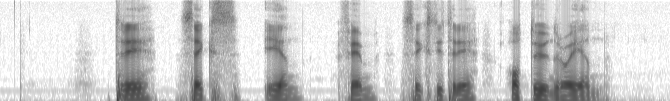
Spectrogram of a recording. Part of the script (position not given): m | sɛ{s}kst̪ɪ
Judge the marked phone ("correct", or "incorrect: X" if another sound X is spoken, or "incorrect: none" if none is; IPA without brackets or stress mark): incorrect: none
